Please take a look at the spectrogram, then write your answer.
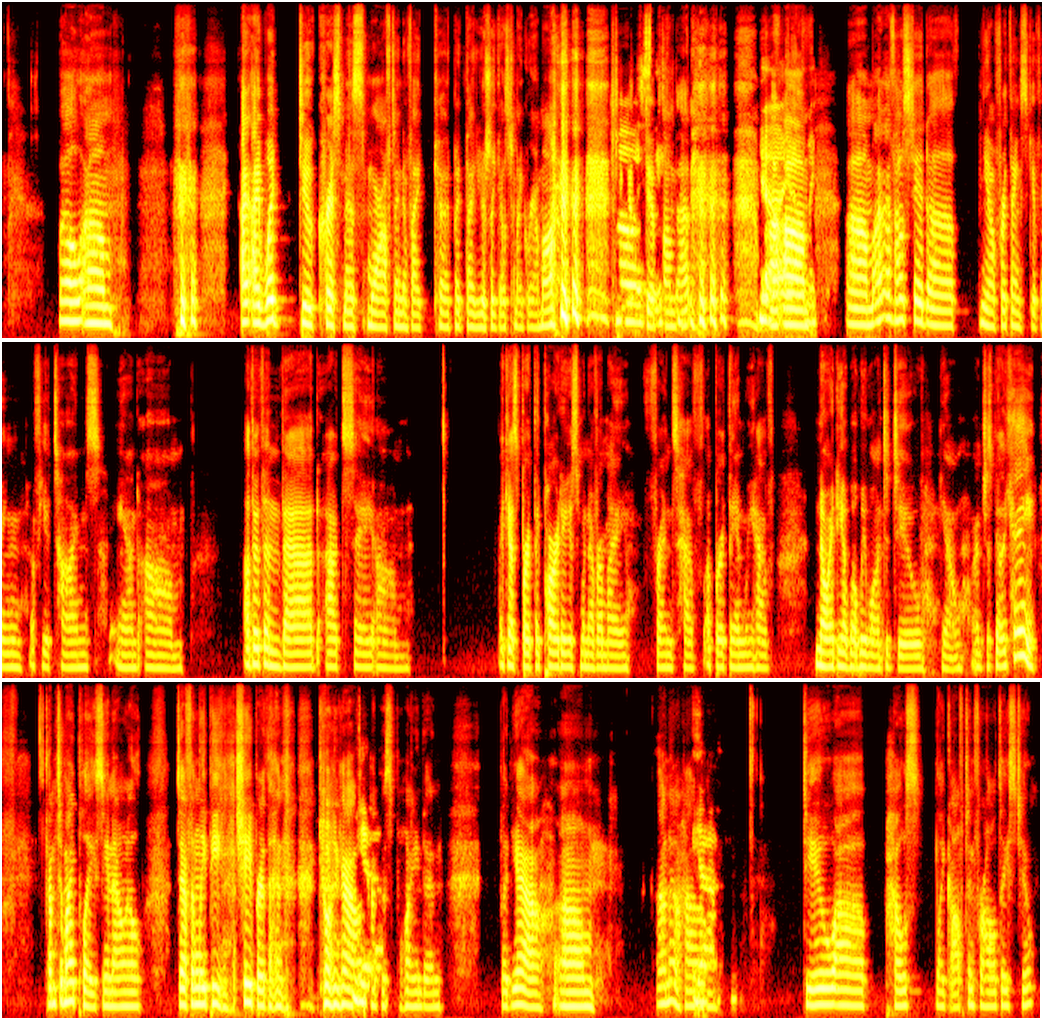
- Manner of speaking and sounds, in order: chuckle; laugh; chuckle; laughing while speaking: "be cheaper than going out at this point and"; other background noise
- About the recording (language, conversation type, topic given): English, unstructured, How can you design your home around food and friendship to make hosting feel warmer and easier?
- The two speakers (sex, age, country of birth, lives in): female, 25-29, United States, United States; male, 25-29, United States, United States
